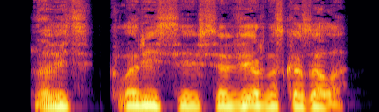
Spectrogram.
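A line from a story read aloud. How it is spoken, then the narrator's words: Hoarse rasp, spitting blood. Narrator (Russian): прохрипел я, сплевывая кровь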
